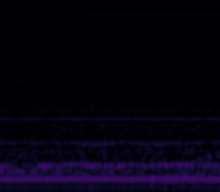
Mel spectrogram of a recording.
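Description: Steady low electrical hum with no ball strikes, and a faint high-pitched whine that joins about a second in.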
